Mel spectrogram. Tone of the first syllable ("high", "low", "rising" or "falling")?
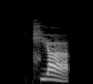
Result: falling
